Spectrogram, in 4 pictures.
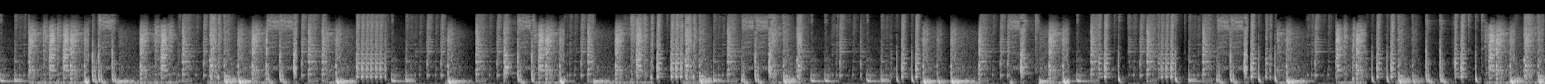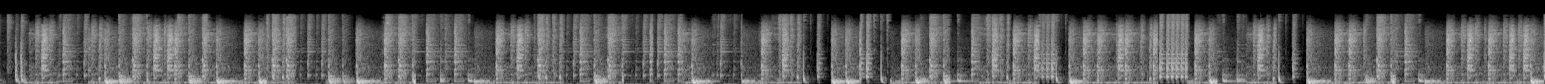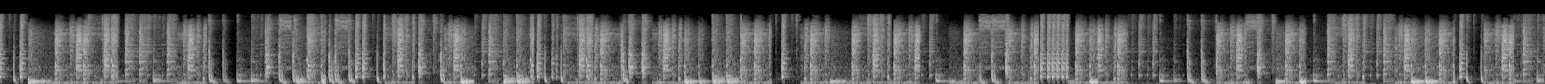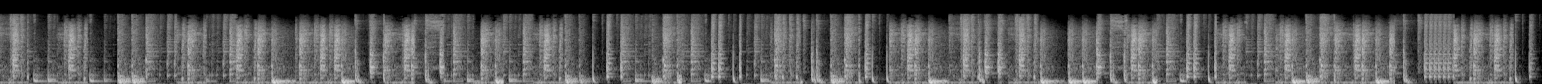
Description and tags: Another classic break mashup mix in ableton using drums loops.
